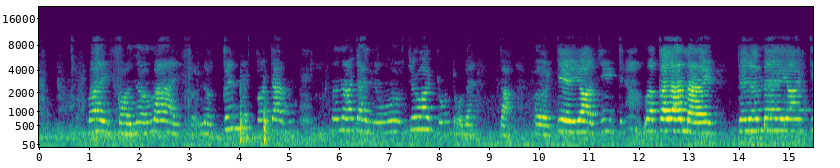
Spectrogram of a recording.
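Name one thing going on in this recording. A little girl chatters and squeals excitedly close by.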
